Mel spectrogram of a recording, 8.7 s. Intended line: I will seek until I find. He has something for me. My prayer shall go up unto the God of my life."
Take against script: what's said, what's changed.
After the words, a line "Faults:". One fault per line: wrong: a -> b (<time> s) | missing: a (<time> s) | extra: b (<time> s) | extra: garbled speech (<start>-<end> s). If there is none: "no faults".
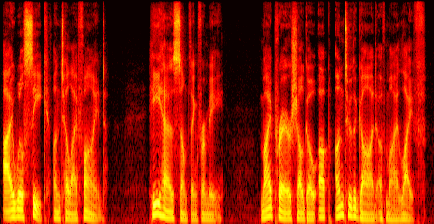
I will seek until I find. He has something for me. My prayer shall go up unto the God of my life."
Faults:
no faults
